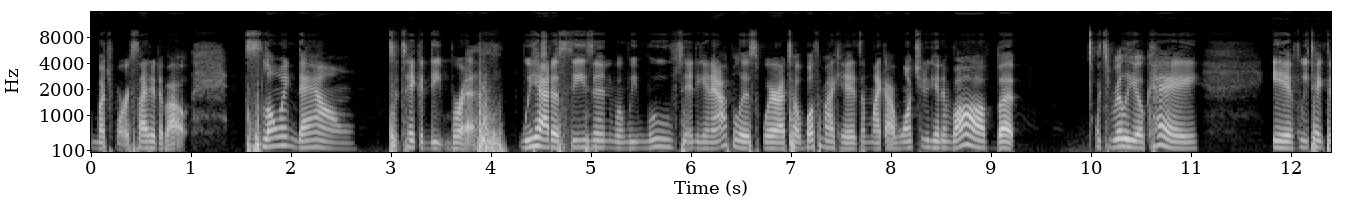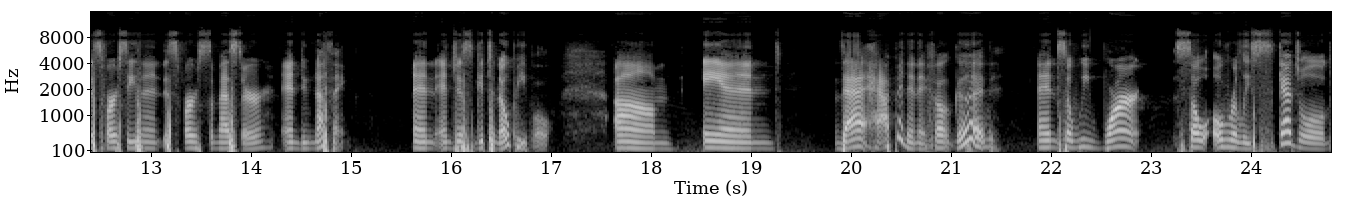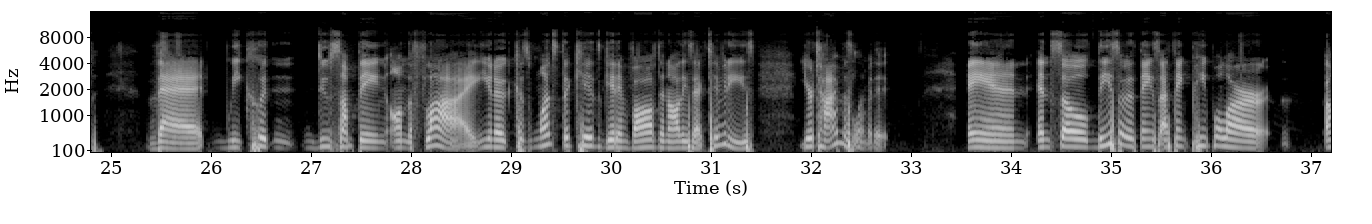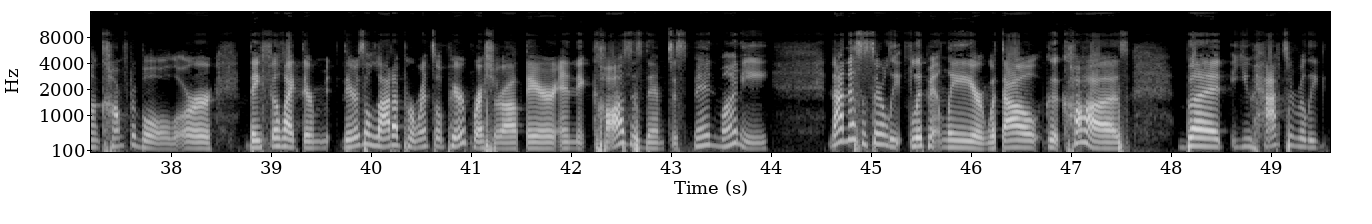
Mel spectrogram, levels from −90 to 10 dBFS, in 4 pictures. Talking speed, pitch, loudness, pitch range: 170 wpm, 175 Hz, -17 LUFS, 155-200 Hz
